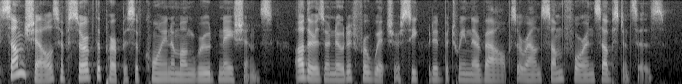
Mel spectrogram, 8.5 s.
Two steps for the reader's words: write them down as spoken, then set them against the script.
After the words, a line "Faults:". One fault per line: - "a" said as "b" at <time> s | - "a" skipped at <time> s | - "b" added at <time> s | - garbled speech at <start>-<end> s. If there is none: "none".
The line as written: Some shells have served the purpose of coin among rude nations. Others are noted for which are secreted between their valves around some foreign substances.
Some shells have served the purpose of coin among rude nations. Others are noted for which are secreted between their valves around some foreign substances.
Faults:
none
